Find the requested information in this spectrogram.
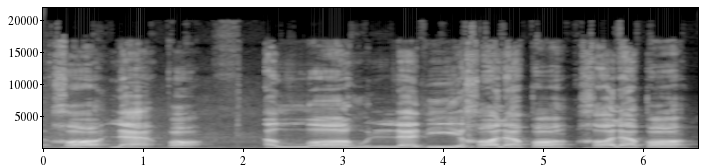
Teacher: Kha tebal, qaf juga adalah huruf yang tebal. Maka kita baca dengan lam tetap dalam keadaan nipis je.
